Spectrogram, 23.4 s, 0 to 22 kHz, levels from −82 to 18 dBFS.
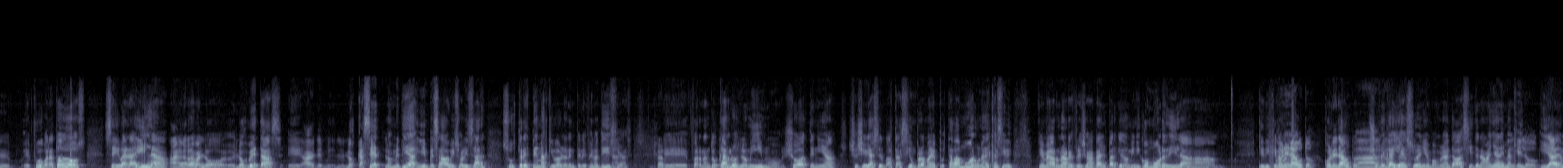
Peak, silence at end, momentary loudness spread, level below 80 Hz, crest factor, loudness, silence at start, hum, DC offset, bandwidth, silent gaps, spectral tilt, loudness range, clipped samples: -4 dBFS; 0 s; 12 LU; -62 dBFS; 20 dB; -23 LUFS; 0 s; none; under 0.1%; 12 kHz; none; -5.5 dB/octave; 4 LU; under 0.1%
